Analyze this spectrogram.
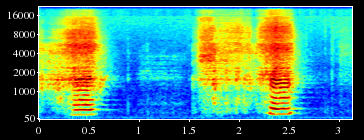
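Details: Two sneezes in a quiet room, each a noisy rush of air ending in a short voiced burst.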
